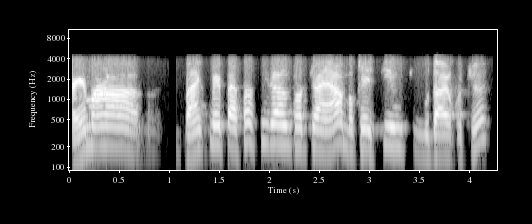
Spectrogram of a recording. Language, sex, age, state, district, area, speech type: Sindhi, male, 60+, Maharashtra, Thane, urban, conversation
